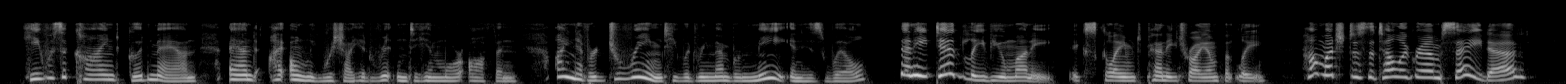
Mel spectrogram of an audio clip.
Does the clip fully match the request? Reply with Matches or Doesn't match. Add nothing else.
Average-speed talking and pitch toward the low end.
Doesn't match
